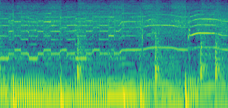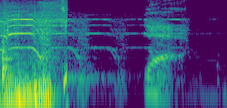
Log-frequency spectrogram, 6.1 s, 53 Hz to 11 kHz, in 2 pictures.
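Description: Distorted electric-guitar lead through an AHM 5050 amp-simulator plugin with delay and reverb, playing held, bent notes with vibrato over a heavy low backing. Playback cuts off about four seconds in and a short echo tail dies away.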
